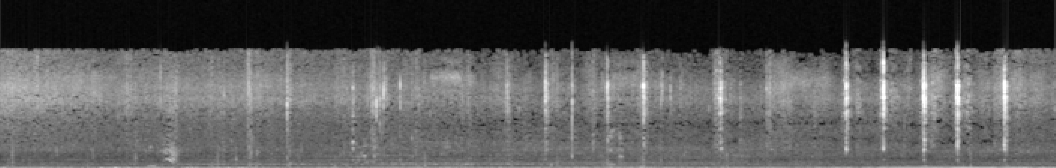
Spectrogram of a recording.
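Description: Outdoor background with faint distant voices over a low steady hum, and scattered small clicks that come more often near the end.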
